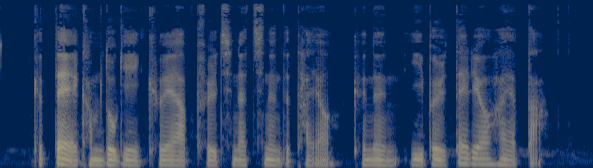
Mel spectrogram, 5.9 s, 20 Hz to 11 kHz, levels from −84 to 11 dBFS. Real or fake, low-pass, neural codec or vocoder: real; 9.9 kHz; none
